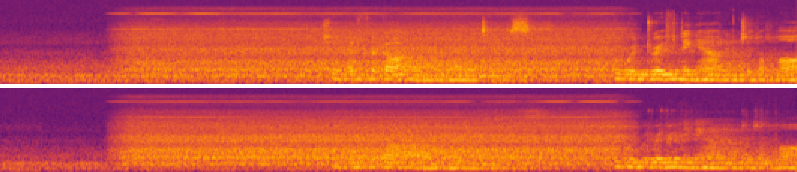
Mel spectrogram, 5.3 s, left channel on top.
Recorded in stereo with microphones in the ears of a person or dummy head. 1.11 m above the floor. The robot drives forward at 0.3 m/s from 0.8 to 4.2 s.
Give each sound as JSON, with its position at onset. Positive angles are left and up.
{"t": 2.2, "sound": "a woman speaking", "side_deg": 75, "distance_m": 5.5}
